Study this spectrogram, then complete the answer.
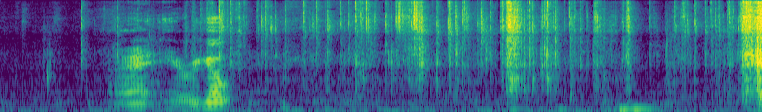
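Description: A foil wrapper crinkles and rustles as it is handled.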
